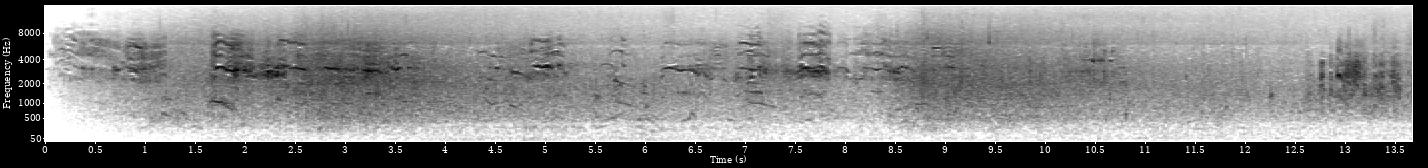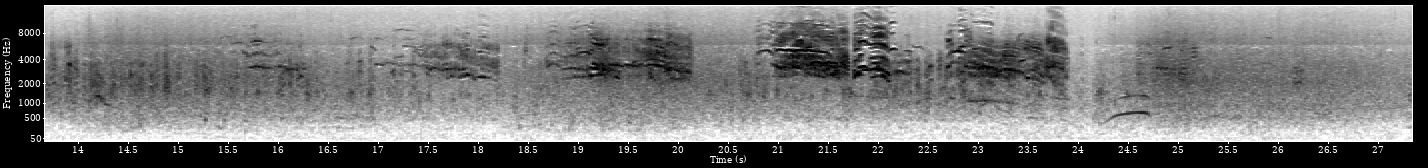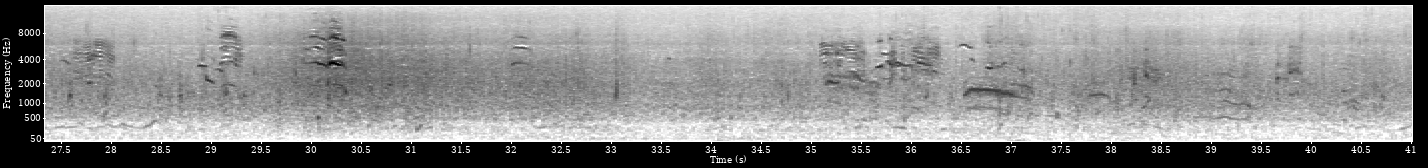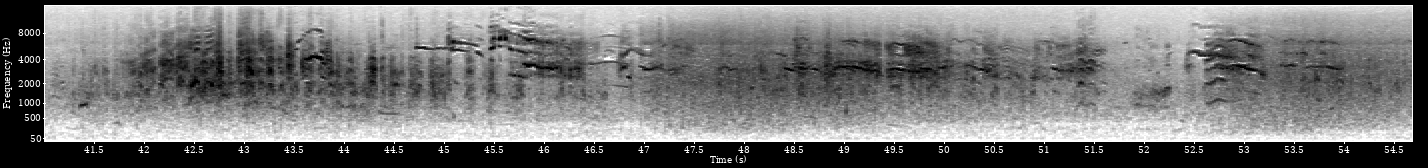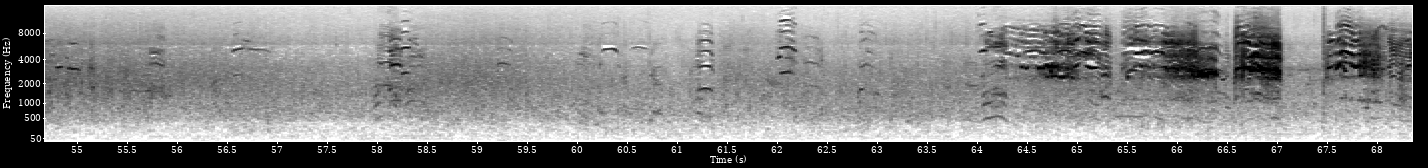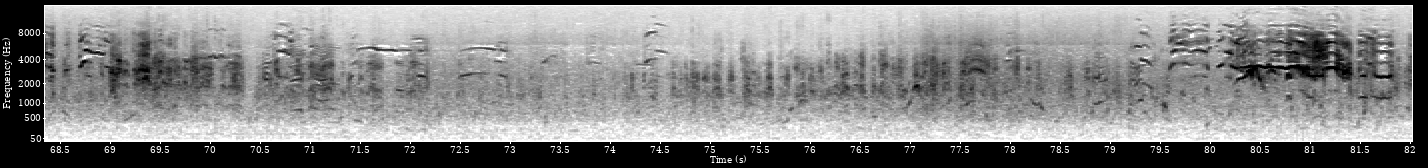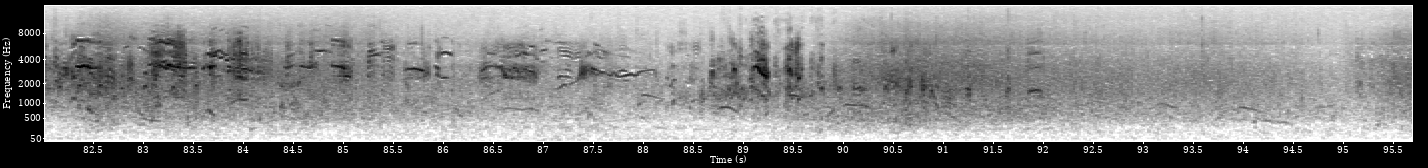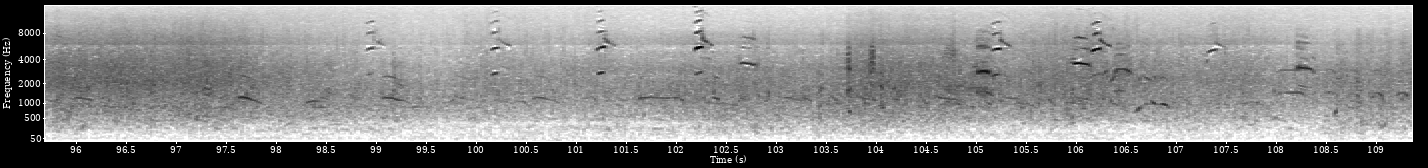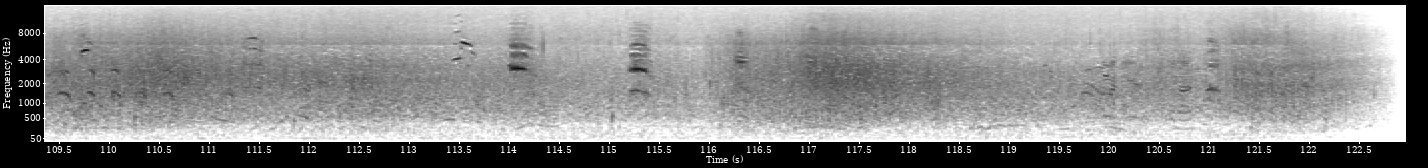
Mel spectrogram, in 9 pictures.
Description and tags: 15.02.2014: about 15.00 in Miedzyzdroje. The Baltic coast. Sound of seagulls.
recorded on Martantz PMD661MKII + Shure VP88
